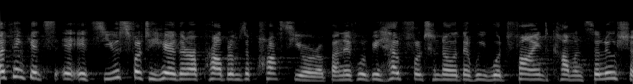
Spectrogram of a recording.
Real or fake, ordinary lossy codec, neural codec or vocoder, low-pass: real; none; none; none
